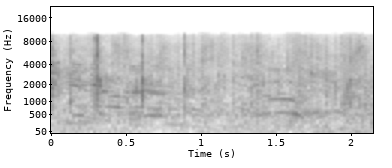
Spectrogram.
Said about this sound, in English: Give her another round of applause.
